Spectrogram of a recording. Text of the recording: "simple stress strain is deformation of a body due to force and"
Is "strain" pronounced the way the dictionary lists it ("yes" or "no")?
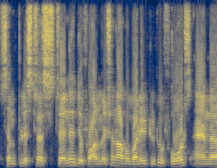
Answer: no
